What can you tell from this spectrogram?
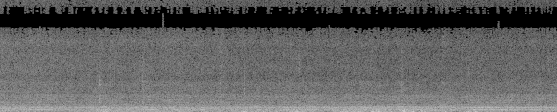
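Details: A soft, continuous droning buzz from honey bees learning to fly, layered over a rumbling low background, with light scattered ticks through the middle.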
